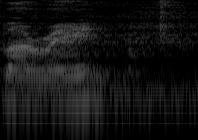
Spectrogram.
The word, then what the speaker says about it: Bahrain: Well, it's a great honor to have the Prime Minister and the Crown Prince of Bahrain. I was pronouncing it correctly.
